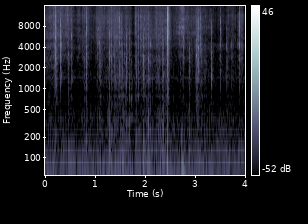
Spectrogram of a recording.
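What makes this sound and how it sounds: A printed white thermal paper receipt is unfolded, flexed and folded by fingers. Soft, dry crinkling and papery rustling run throughout, with irregular sharp, bright crackles and one louder snap midway. The sound stays quiet and close.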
